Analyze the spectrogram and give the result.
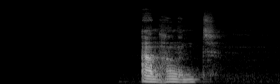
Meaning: present participle of aanhangen
- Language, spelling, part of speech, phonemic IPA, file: Dutch, aanhangend, verb, /ˈanhaŋənt/, Nl-aanhangend.ogg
